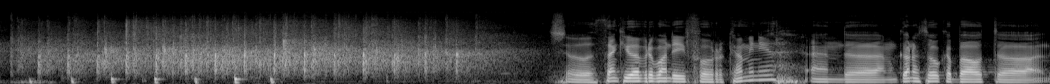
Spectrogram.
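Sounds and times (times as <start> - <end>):
audience applause: 0.0 - 5.4
speech: 5.6 - 10.4.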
